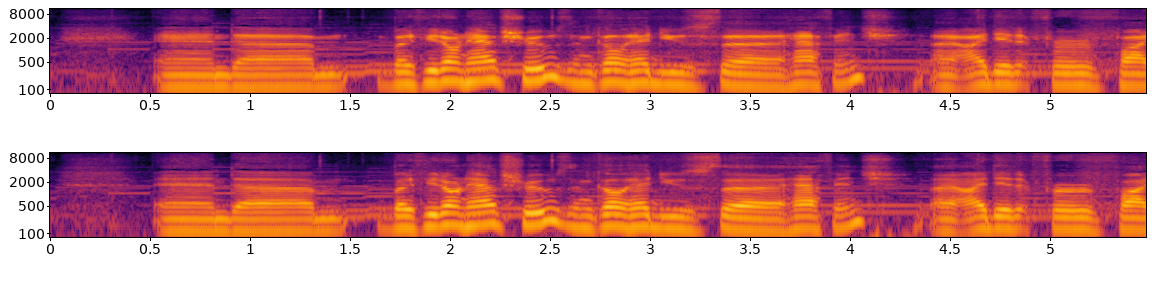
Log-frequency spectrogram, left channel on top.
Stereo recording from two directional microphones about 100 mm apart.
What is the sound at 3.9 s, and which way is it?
Speech, 30° right (ahead or behind).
